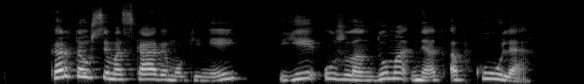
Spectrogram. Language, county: Lithuanian, Telšiai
